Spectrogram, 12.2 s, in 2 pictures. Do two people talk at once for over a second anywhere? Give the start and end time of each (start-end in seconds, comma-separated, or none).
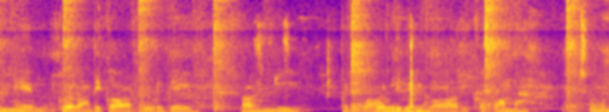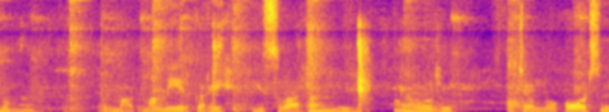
none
